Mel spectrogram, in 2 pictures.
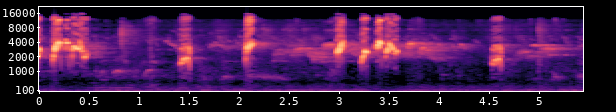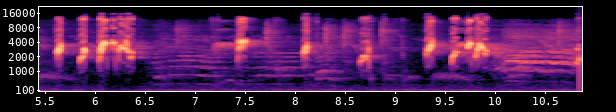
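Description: Red-whiskered bulbul singing bright, bubbly whistled phrases in short bursts about every second, with a faint low hum beneath.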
